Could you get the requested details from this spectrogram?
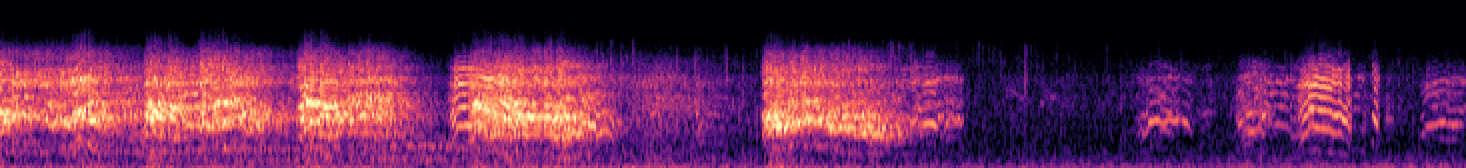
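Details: An Adélie penguin at an Antarctic rookery during nesting, being caught for banding, gives harsh, raucous squawks in bursts about a second long, then shorter wavering honks that rise and fall. A low steady hum sits underneath.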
